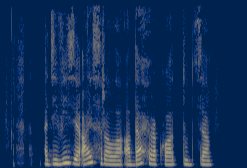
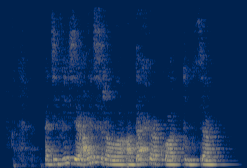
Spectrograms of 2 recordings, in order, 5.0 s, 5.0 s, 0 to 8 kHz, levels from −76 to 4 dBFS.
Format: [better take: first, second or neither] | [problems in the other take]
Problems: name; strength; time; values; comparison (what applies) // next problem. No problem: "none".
first | room echo; dies away in 0.6 s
